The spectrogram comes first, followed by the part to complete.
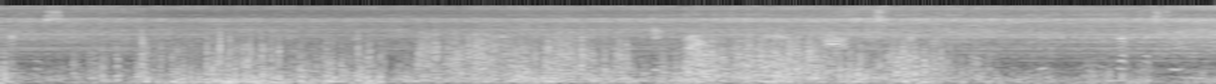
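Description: Wind rushing and buffeting on a phone's microphone during a fast open-air ride, loud and unbroken, with a woman's voice talking over it.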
